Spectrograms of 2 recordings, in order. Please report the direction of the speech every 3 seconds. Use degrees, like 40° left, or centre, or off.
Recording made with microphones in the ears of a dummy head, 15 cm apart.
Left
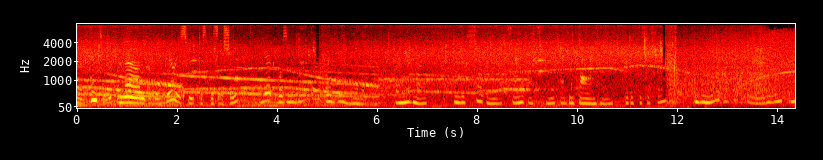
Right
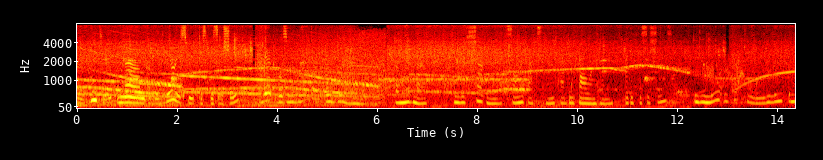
10° right, 40° right, 50° right, 50° right, 50° right.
